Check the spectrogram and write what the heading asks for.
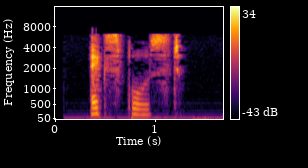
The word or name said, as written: ex post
